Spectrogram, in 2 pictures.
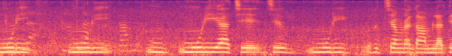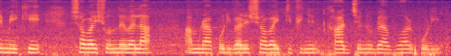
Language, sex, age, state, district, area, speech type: Bengali, female, 30-45, West Bengal, Uttar Dinajpur, urban, spontaneous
